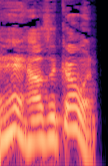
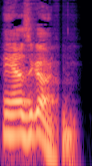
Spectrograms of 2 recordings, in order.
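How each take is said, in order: First: It sounds sincere and caring. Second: It sounds casual and superficial.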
